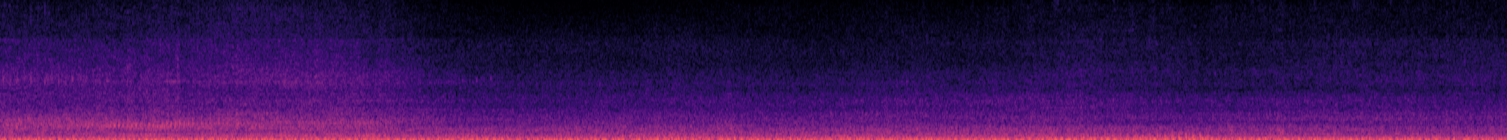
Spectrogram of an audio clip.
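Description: Steady road traffic noise: motor vehicles running, with a continuous low engine hum.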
